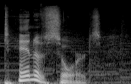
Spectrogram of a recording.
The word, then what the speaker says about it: X of Swords: At this week's 2020 Chicago Comic-Con, aka C2E2, Jonathan Hickman and the X-Men team announced the X-Men's first Dawn of X crossover, X of Swords, no, pronounced 10 of Swords.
